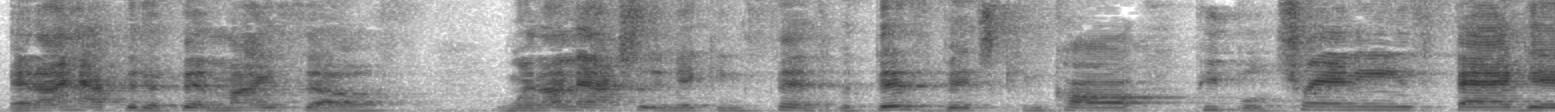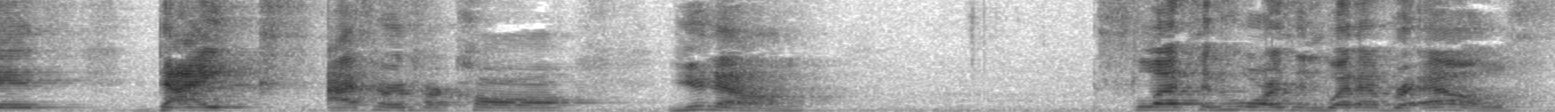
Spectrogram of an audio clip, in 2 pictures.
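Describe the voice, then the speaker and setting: Bright-voiced, blunt commentary vlogger in an echoey room. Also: medium pitch, steady tone, unhurried. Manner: blunt, emphatic, slangy and profane. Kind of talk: casual opinionated commentary, unscripted talk to viewers. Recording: echoey room, bright sound, faint background noise.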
